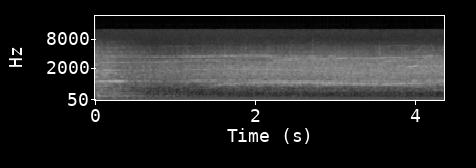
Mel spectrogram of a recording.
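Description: A stage production number's music ends on a held note about half a second in, then the audience applauds, the applause swelling after a brief dip.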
